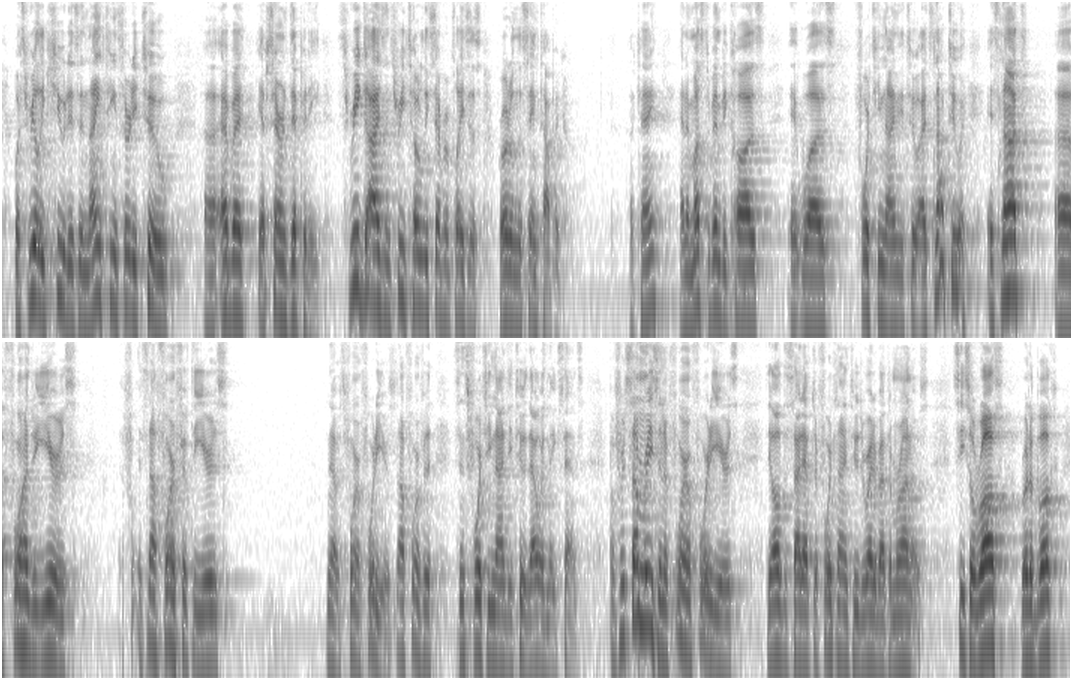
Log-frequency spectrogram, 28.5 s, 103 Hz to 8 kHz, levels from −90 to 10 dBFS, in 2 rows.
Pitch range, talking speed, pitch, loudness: 120-150 Hz, 165 wpm, 130 Hz, -28 LUFS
